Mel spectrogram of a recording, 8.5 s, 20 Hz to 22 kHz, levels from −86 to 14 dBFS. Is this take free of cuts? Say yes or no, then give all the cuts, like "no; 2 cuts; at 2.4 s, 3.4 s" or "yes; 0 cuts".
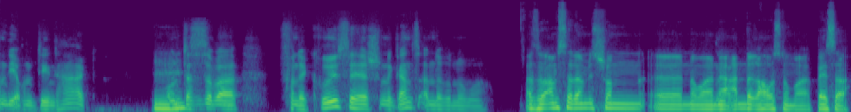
yes; 0 cuts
